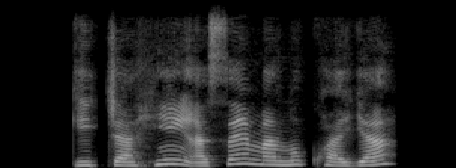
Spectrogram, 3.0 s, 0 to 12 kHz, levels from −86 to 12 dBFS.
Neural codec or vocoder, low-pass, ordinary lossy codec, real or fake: autoencoder, 48 kHz, 128 numbers a frame, DAC-VAE, trained on Japanese speech; 10.8 kHz; Opus, 64 kbps; fake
